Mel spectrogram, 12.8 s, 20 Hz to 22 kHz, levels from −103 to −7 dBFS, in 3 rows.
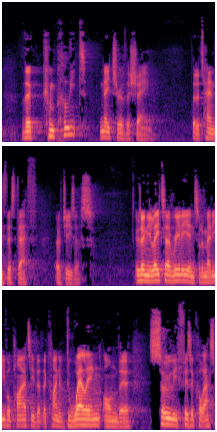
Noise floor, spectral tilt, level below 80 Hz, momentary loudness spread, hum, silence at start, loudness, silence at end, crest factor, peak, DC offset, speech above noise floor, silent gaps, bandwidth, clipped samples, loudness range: -70 dBFS; -4 dB/octave; -66 dBFS; 14 LU; none; 0.4 s; -30 LUFS; 0 s; 24 dB; -8 dBFS; under 0.1%; 40 dB; none; 16.5 kHz; under 0.1%; 9 LU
